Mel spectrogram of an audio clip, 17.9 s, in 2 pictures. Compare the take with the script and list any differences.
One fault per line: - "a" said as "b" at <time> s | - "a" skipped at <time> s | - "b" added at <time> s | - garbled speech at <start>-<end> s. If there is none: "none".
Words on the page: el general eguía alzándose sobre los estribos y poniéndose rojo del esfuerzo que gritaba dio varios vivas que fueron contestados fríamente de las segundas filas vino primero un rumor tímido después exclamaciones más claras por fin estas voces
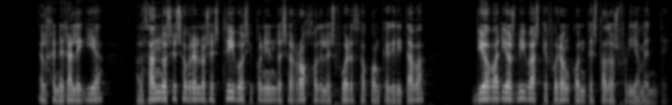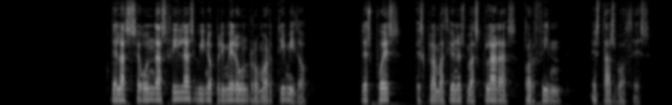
- "con" added at 4.9 s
